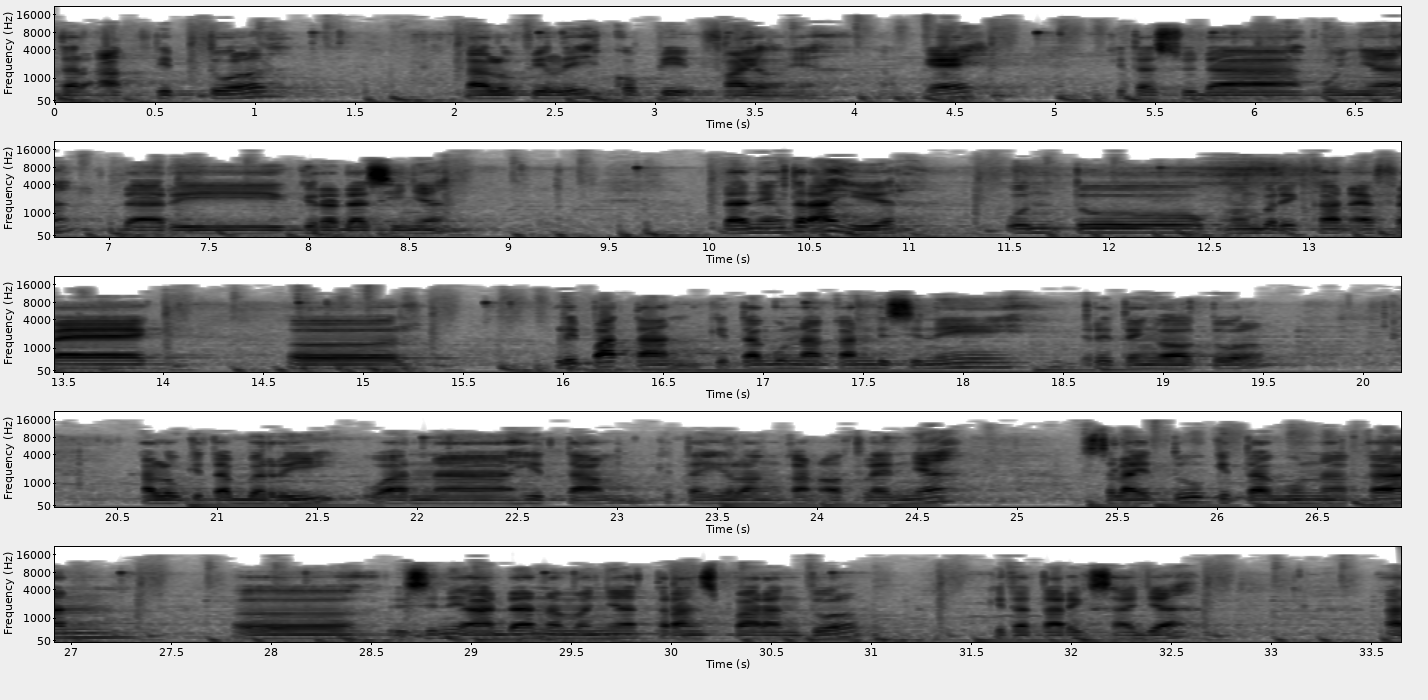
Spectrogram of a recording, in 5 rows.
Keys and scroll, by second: 9.3 z.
